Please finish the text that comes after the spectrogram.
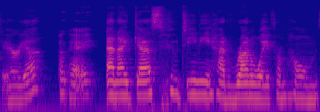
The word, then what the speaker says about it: Houdin: from the name Eric Weiss to then Harry Houdini.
